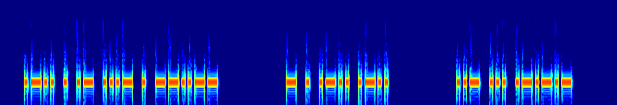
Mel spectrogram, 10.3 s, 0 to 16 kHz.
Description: Morse code, heard as a keyed tone, about 21 wpm, 700 Hz. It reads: LEAVE, TELL US.
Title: 3x Word-Spacing - Sentences from Top 400 Words - 22wpm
